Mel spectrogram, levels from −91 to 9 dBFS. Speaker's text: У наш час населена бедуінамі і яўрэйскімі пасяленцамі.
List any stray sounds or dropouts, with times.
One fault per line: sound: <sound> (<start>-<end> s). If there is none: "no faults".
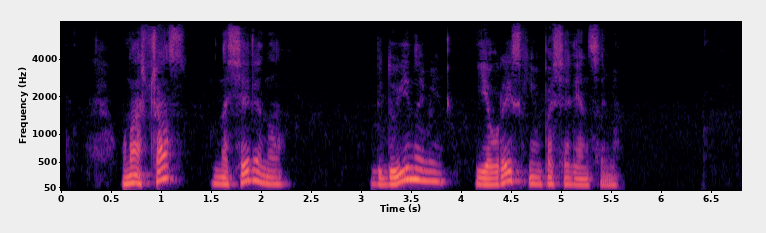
no faults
